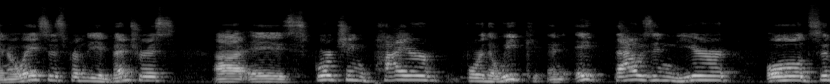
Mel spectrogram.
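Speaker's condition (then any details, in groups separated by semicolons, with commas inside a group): No condition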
